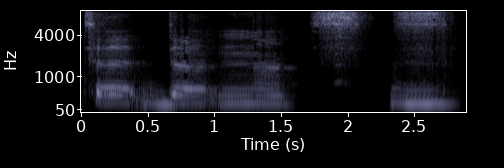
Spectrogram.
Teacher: So t, d, n, s, z, again, all in the alveolar ridge. They're made by the tip or the blade of the tongue and the alveolar ridge.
